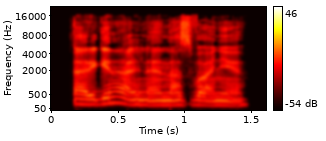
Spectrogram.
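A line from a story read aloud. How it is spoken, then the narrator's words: Wry grunt. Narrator (Russian): хмыкнул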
